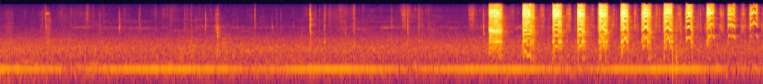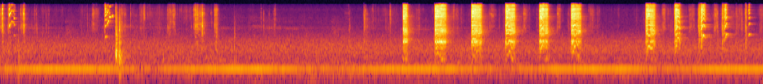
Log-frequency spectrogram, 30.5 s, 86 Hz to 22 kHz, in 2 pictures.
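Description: Torx T30 hand tool undoing the screws that hold the throttle body to the inlet manifold, clicking in two runs of quick, evenly spaced strokes: one about a third of the way in and one near the end. A steady low hum lies underneath.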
